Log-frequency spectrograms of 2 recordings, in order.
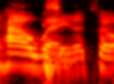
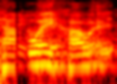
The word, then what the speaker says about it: Huawei: However you pronounce it, I believe it's Huawei is the correct way to pronounce it. I call it Huawei. Is it Huawei?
